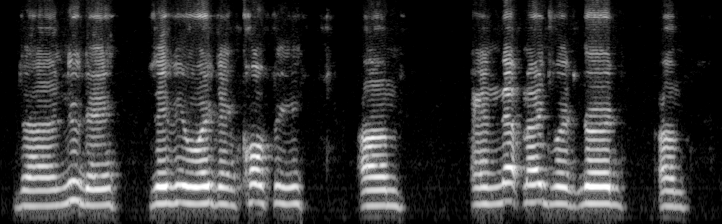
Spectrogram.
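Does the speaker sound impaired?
Yes: cerebral palsy; speech described as not normal due to cerebral palsy.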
